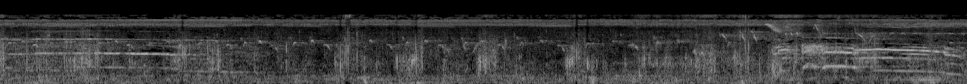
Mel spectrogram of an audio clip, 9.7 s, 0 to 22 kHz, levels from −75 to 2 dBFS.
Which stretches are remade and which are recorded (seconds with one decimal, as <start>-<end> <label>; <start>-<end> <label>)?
0.0-6.3 recorded; 6.3-7.0 remade; 7.0-9.7 recorded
